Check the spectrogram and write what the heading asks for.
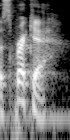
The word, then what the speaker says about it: Sprecher: You're supposed to say the E after Sprek. So Sprecher.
